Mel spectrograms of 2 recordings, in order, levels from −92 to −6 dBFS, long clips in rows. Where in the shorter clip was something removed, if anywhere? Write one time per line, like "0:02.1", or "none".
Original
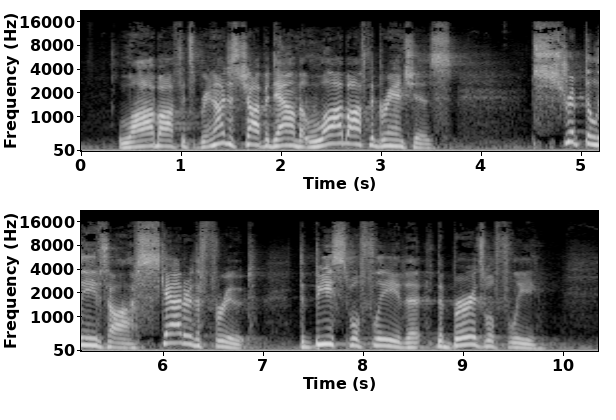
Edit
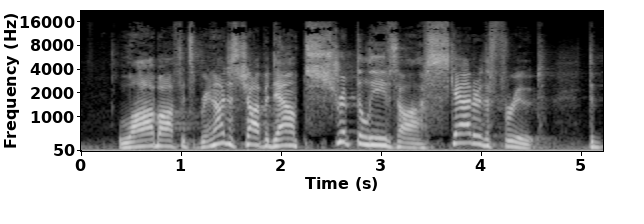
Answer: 0:02.2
